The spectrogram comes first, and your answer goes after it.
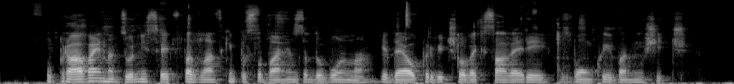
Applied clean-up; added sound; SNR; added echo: neural mask model Resemble Enhance denoiser.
